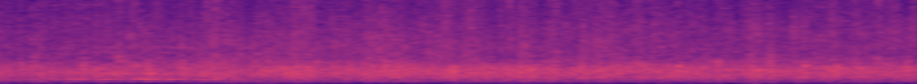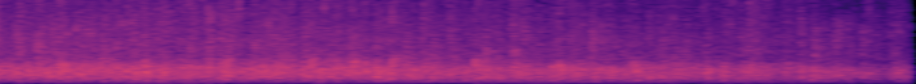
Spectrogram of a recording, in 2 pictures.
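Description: A crowd applauds steadily for about seven seconds, a dense, even wash of many hands clapping that holds strong before easing slightly at the end. No one speaks.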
